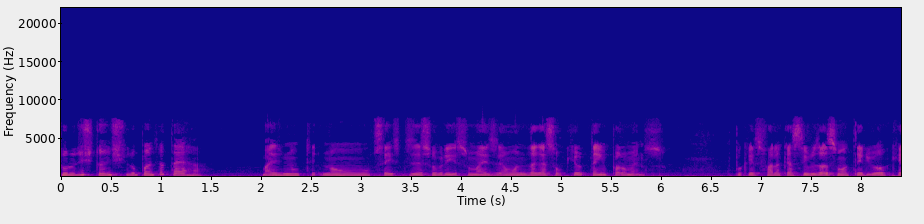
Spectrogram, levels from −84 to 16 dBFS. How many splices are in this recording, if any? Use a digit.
0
